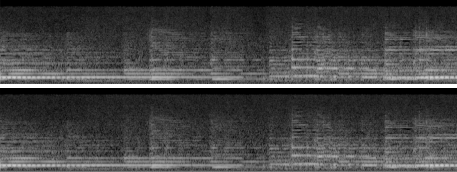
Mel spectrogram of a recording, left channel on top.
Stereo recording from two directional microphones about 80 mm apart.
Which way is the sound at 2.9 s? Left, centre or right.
Left.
